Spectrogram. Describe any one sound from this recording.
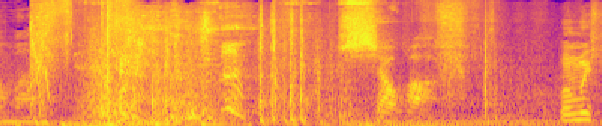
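Punches land with heavy thuds in a fight.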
